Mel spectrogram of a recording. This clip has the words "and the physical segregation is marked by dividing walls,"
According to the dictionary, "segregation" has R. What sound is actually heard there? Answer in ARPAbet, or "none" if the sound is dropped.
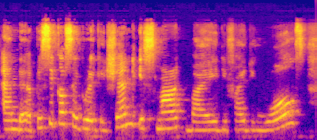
R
